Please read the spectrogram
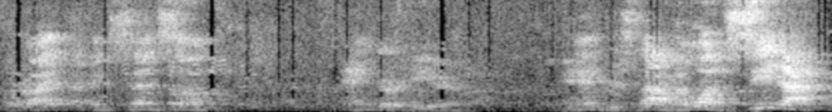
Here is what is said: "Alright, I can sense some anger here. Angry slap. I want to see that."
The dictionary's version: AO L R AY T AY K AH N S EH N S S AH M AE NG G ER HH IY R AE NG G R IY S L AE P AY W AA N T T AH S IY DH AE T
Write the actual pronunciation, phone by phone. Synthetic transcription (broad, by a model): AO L R AY T AY K AH N S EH N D S AH M AE NG G ER HH IY R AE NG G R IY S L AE AY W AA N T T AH S IY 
